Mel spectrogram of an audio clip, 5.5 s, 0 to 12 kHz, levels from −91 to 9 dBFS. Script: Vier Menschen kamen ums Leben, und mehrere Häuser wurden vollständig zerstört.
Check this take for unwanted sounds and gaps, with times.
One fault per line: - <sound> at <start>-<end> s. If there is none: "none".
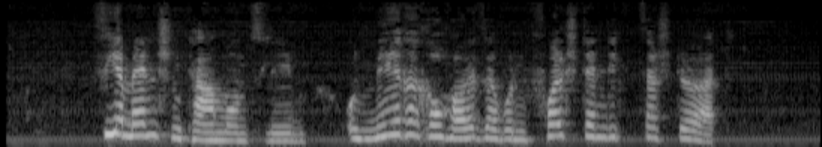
none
